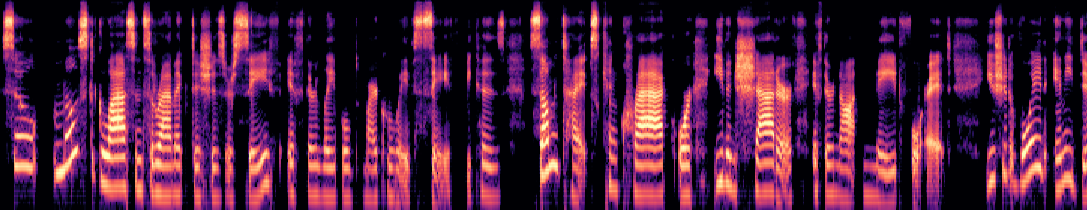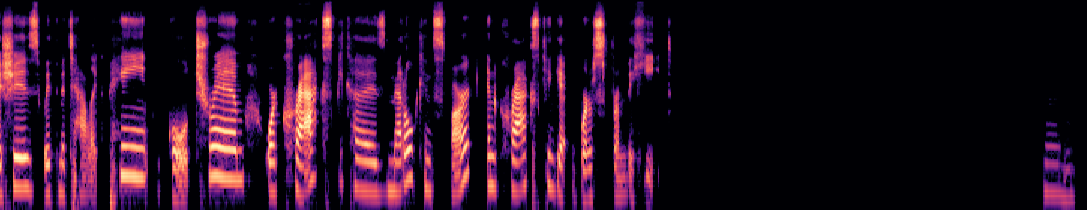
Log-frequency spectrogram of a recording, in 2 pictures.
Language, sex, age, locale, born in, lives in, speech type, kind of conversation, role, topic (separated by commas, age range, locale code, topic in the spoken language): English, female, 25-29, en-US, United States, United States, read, expert-assistant, expert, How does a microwave oven work and what affects how it heats food?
